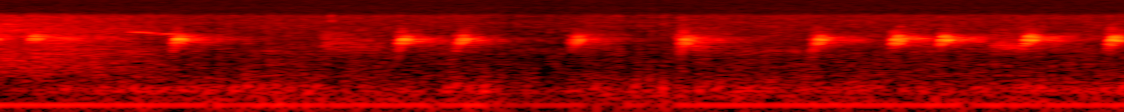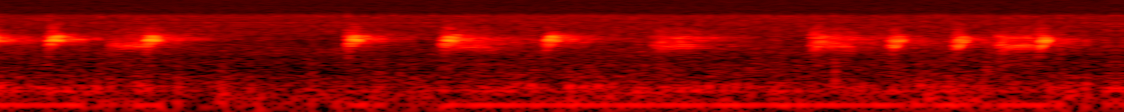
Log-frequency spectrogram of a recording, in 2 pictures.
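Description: Faint short, high bird chips, two or three a second with brief pauses, over a steady low hum.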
